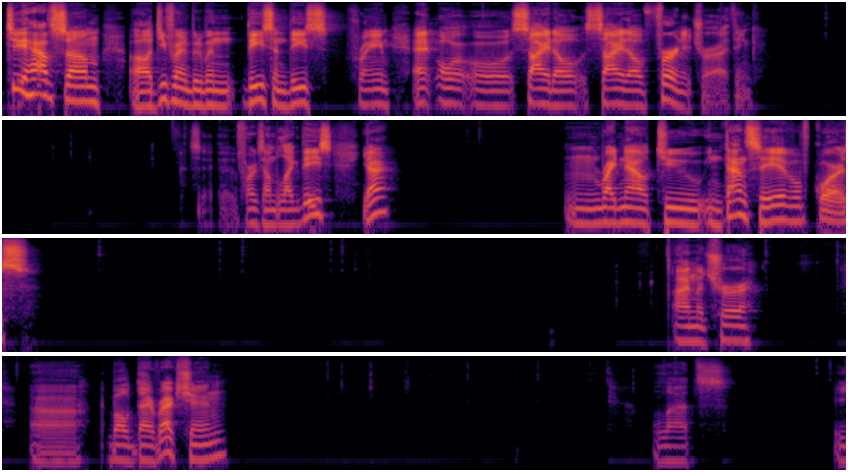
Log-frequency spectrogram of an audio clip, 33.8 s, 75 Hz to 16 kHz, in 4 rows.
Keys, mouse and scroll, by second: 3.7 click, 8.4 click, 11.8 click, 11.9 click, 13.0 click, 13.2 click, 15.3 click, 19.0 click, 20.1 click, 20.2 click, 23.9 click, 25.3 click, 25.4 click, 28.4 middle click, 28.8 p, 29.0 z, 29.6 alt+middle click, 30.1 q, 30.4 alt+middle click, 30.8 q, 31.9 click, 32.0 click, 33.4 click, 33.5 click, 33.7 click.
